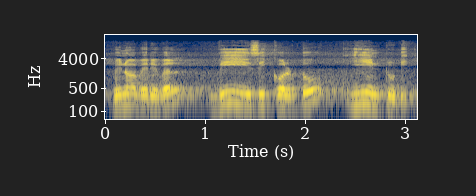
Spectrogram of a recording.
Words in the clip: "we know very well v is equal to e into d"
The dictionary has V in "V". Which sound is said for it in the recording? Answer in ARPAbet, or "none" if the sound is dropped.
V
